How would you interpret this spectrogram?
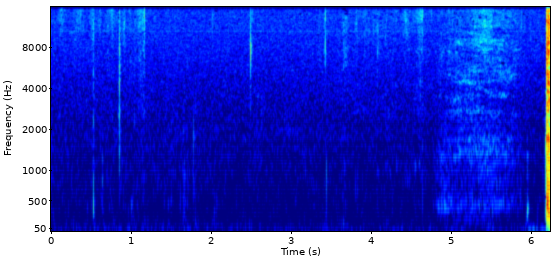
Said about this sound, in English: Like I said, I ain't got no water. But clear my throat.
